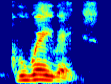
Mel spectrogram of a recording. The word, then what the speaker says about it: Cuevas: Oh, he fighting Derek Cuvas. I forgot how you down. That ain't how you pronounce it. It's Derek Cuevas.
